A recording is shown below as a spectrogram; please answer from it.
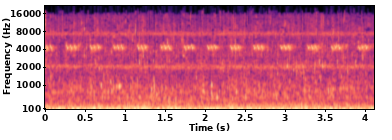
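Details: Cricket chirping steadily, each high chirp a quick burst of three or four pulses, repeated about three times a second throughout, over a loud continuous low rumble.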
